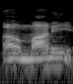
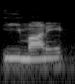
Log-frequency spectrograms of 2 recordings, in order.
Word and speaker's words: Amani: Shamar wants me to note that's Amani and not Imani. Serena, just a note there. Y'all stay pronouncing her name Imani.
